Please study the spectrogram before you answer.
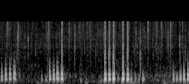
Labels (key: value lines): label: biophony, pulse
recorder: SoundTrap 300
